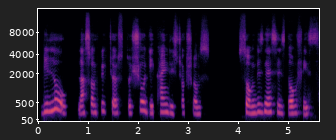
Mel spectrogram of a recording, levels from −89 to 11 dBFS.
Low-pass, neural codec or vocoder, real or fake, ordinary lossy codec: 14.4 kHz; codec, 32 kHz, 1.9 kbps, SNAC; fake; none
